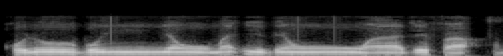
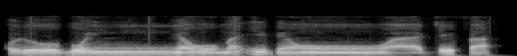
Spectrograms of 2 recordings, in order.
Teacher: This means that the noon is not pronounced clearly. Instead, it is inserted or merged into the next letter with the ghunna or nasalization that is part of the noon remaining. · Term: idgham bi ghunna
